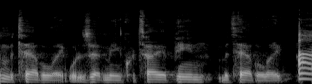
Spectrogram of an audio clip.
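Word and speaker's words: quetiapine: Probably mispronouncing this. Quietene. Uh quitapene.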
